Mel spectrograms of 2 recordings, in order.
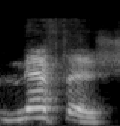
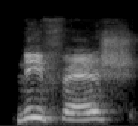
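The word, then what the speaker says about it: נֶפֶשׁ: the word soul and again if i can pronounce these words it is a hebrew word nephesh nephesh nephesh and it is dealing with the being a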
